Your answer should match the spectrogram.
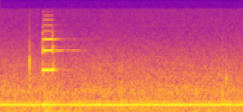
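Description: A single short electronic beep from an iRest hand massager's button panel as a button is pressed, about half a second in, just after a faint tap. A faint steady hum sits underneath.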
